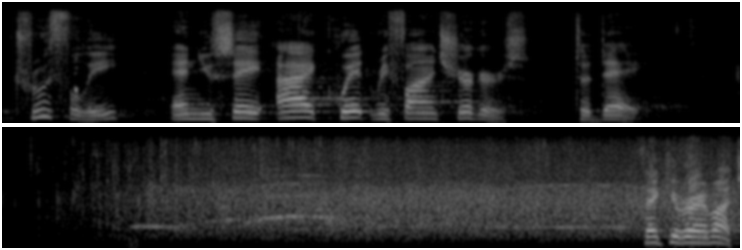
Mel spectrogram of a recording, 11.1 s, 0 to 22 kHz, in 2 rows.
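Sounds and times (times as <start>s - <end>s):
audience applauding: 5.5s - 11.0s.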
